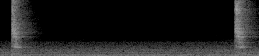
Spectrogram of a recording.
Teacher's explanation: पहले आपने लिप्स की मदद से रोका था, अब आप ज़बान की मदद से हवा को रोकेंगे और फिर उसी तरह से आप हवा को एकदम से प्रेशर से रिलीज़ करेंगे without moving your vocal cords, और आप प्रोनाउंस करेंगे ठ।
